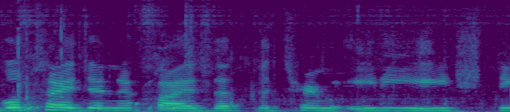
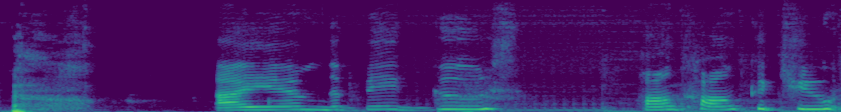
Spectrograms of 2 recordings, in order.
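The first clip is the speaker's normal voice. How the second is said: silly clown; 4 semitones higher, 3 dB louder than usual. Pretend. Goofy goose honk performance.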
